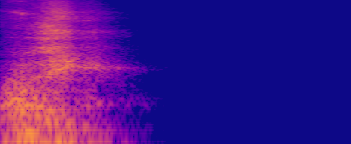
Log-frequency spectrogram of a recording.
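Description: A short whoosh sound effect accompanying an animated logo: a breathy rush that swells and dies away within about a second, followed by total silence.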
